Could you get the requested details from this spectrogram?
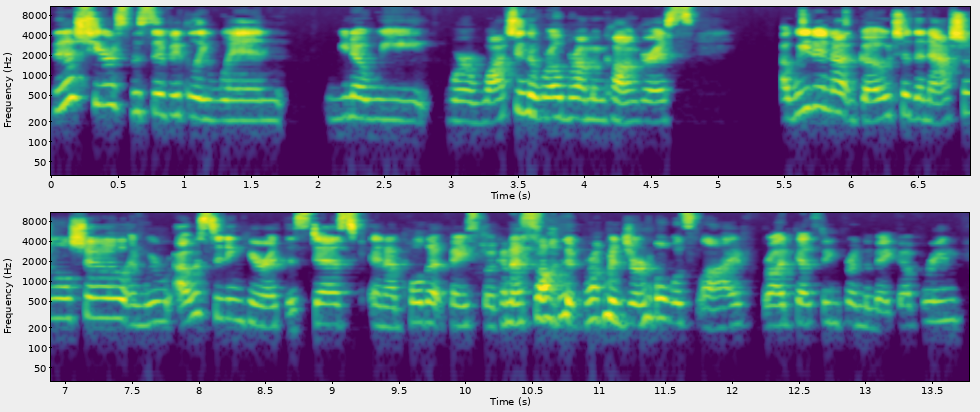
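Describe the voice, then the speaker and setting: A woman co-hosting a podcast, chatty and quick to laugh. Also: on the high side, dark tone. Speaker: podcast co-host. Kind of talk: casual chat.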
